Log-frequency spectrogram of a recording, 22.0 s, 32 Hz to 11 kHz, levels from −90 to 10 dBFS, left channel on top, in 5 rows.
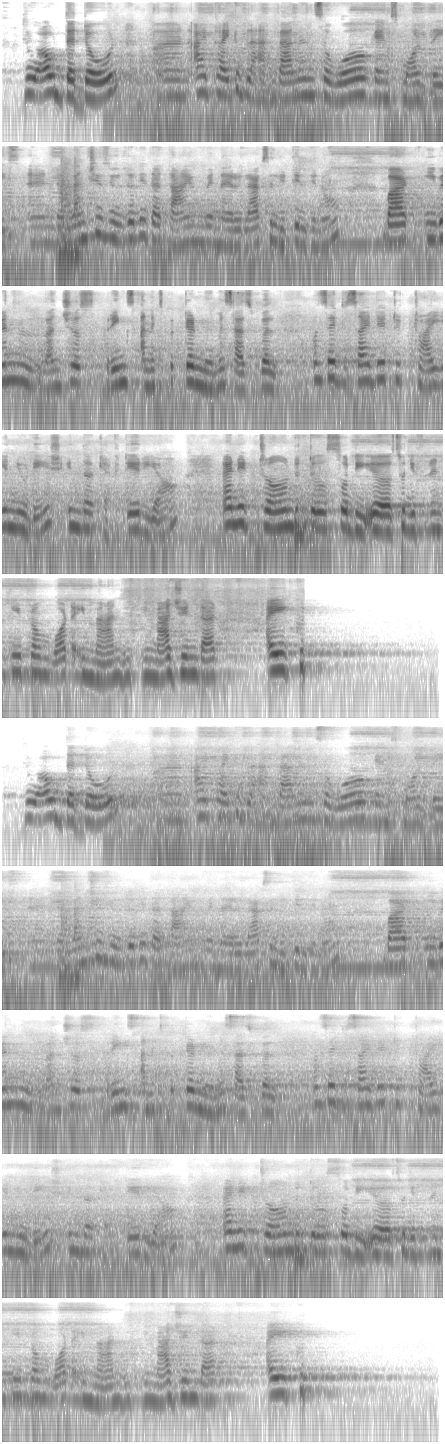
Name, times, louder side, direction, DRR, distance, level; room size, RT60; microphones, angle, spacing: voice 1, 0.2-10.4 10.7-20.7, left 7 dB, 65° left, 17 dB, 0.4 m, -32 dB
sound 1, 1.0-18.6, left 2 dB, 35° left, 1.5 m, -43 dB
17.5 x 11.5 x 6.5 m, 2.5 s
head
